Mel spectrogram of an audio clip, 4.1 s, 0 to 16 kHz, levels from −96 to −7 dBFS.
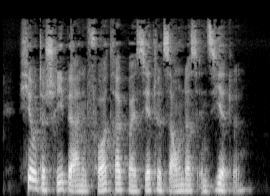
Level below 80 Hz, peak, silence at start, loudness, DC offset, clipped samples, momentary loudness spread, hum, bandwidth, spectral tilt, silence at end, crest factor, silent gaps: -48 dBFS; -2 dBFS; 0.3 s; -18 LUFS; under 0.1%; under 0.1%; 5 LU; none; 11.5 kHz; -4.5 dB/octave; 0.4 s; 18 dB; none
